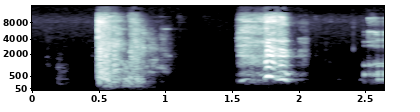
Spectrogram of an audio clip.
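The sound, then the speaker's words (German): A door swings and shuts, two fairly loud bursts of rattling and thudding about a second apart, then a faint click at the end. No one speaks. “So, ihr, ich weiß nicht, ob man die Tür hört, ne?”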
